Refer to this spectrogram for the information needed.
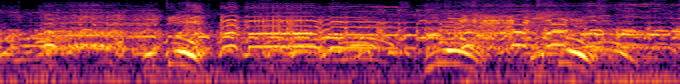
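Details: Crowing-contest final for Kukuak Balenggek roosters, class boko, Sirukam Dairy Farm, Solok regency: a dense chorus of loud arching, broken-up crows layered over each other without pause.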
